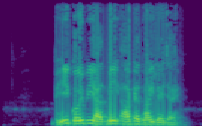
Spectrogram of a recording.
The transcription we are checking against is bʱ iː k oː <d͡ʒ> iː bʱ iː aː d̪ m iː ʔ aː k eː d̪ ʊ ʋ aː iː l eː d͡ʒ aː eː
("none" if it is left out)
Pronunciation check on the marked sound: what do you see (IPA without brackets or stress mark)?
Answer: none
